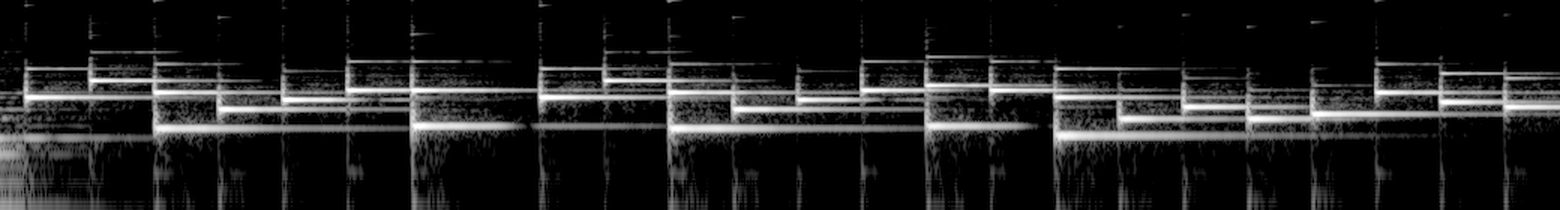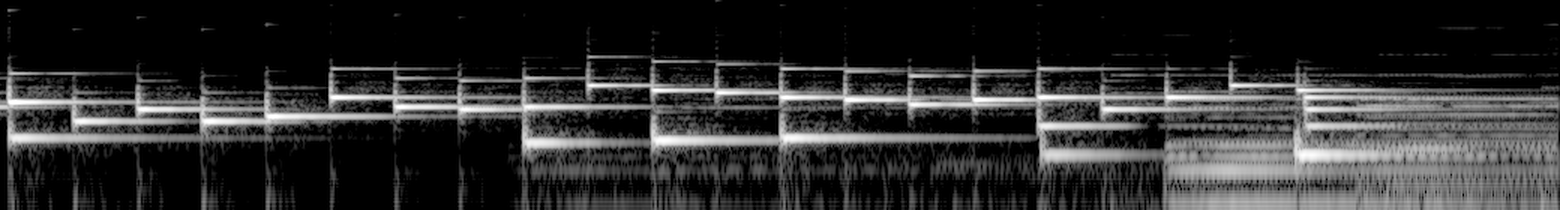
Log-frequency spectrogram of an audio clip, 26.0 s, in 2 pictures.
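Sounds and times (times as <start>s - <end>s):
music box: 0.0s - 25.9s.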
